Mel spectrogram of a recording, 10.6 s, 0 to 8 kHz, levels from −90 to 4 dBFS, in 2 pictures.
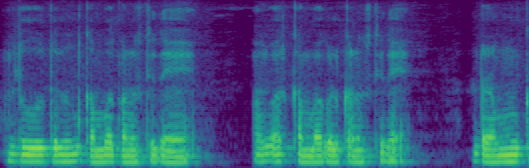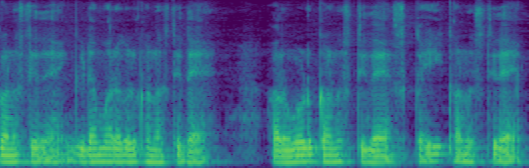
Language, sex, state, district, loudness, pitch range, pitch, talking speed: Kannada, male, Karnataka, Dharwad, -18 LUFS, 110-120 Hz, 115 Hz, 110 wpm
